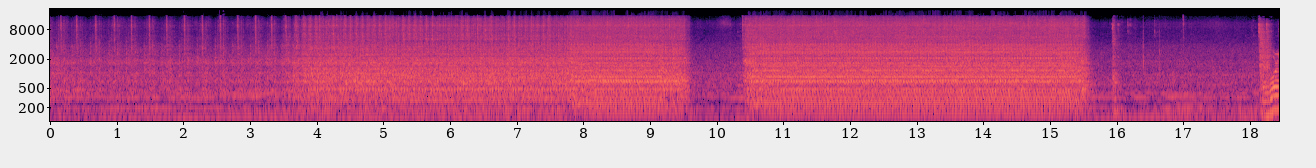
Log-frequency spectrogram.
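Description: A Consew 227R-2 cylinder-arm walking foot sewing machine stitching leather for handbags and belts, running loudly with a steady, rapid mechanical hum that stops briefly twice before starting up again.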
